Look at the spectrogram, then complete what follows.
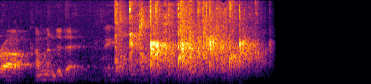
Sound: applause

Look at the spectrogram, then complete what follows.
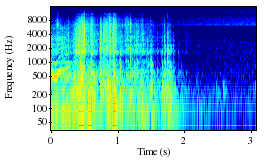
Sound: crash

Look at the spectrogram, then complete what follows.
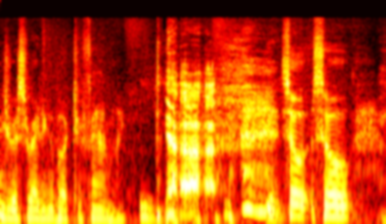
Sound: laughing

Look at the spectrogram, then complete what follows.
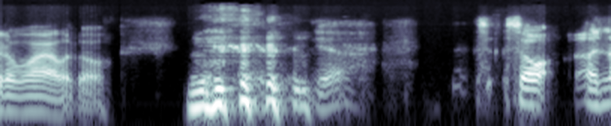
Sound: chuckles

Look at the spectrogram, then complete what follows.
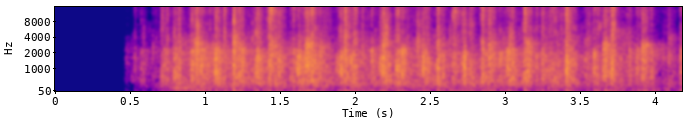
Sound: crowd clapping

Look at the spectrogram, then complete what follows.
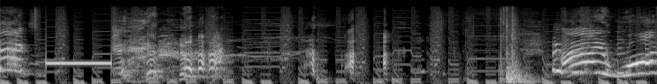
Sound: both laugh

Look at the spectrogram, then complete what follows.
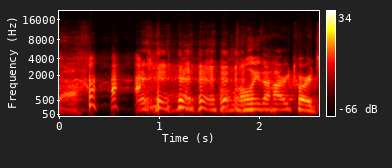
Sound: laugh

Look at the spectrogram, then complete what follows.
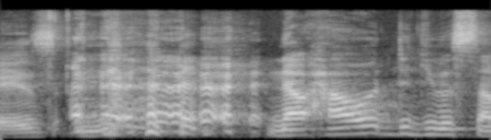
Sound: both laughing

